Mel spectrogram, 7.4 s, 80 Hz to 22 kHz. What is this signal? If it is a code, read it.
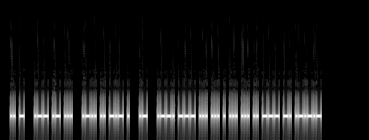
Morse code, heard as a keyed tone, about 40 wpm, 700 Hz. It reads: IT WAS LIKE A POSSESSION.
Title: Sentences from Top 1400 Words 40wpm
